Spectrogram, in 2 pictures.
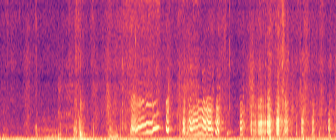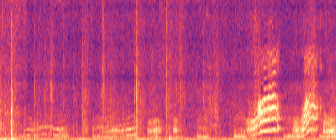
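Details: Cat uttering a series of quavering, bending yowls, some rising and others falling, spread across the recording. A louder, sharper wail comes near the end, with scattered clicks and knocks of handling noise between the cries.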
